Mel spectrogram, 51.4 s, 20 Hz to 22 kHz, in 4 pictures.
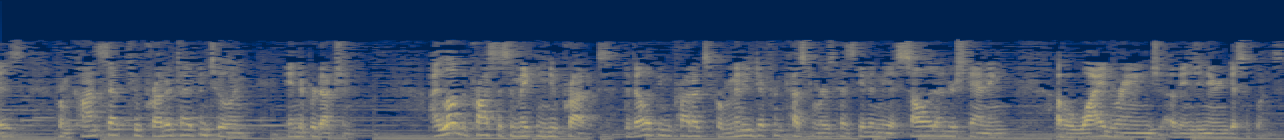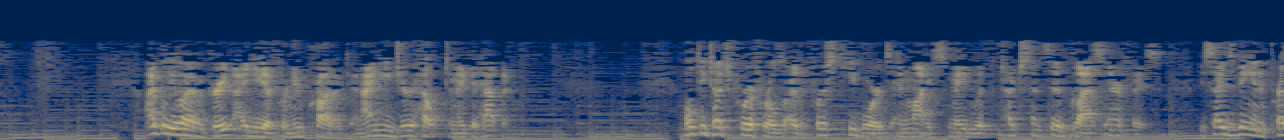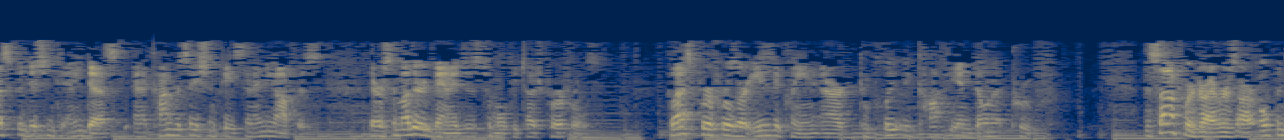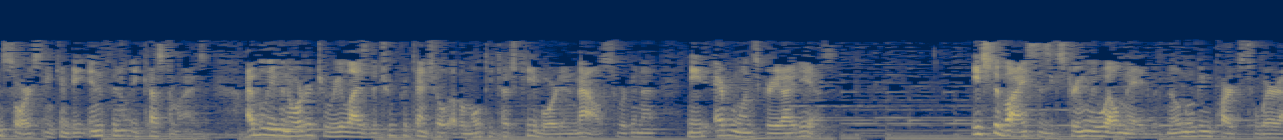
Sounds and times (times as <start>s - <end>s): Speech: 0.0s - 3.6s, 4.3s - 13.0s, 14.3s - 18.0s, 19.7s - 31.7s, 32.4s - 36.2s, 37.1s - 46.9s, 48.2s - 51.3s
Music: 0.0s - 51.3s.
